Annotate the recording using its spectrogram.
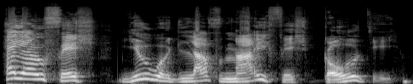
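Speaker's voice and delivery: high, bright little pig voice; high child voice; Peppa's voice. Acted. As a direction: play the excited piglet. Peppa's lines in a children's story.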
